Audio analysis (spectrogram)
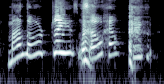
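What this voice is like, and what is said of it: Put-on country Southern accent. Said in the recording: “Why did you just use that accent? ... I should have used like an English accent ... you have a country Southern accent”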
